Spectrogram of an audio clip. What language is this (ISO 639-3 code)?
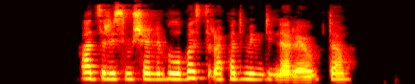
kat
